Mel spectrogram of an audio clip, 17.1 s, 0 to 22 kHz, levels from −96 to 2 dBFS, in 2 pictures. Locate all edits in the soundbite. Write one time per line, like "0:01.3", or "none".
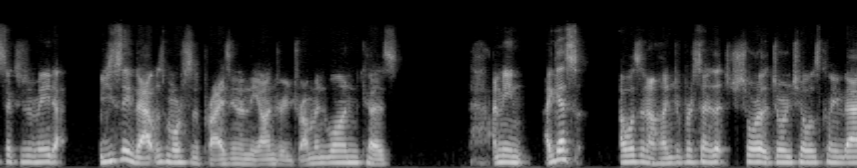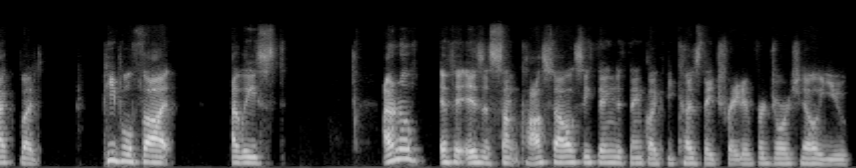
none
